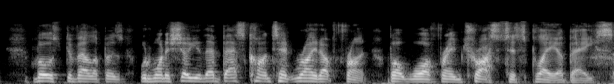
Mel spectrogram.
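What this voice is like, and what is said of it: Bad put-on British accent. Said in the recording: “Sorry for the terrible British accent”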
